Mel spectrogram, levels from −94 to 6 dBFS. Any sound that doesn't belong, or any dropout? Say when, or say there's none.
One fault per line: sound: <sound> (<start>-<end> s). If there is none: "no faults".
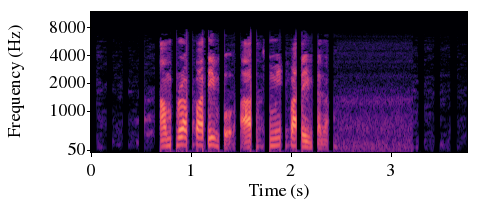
no faults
